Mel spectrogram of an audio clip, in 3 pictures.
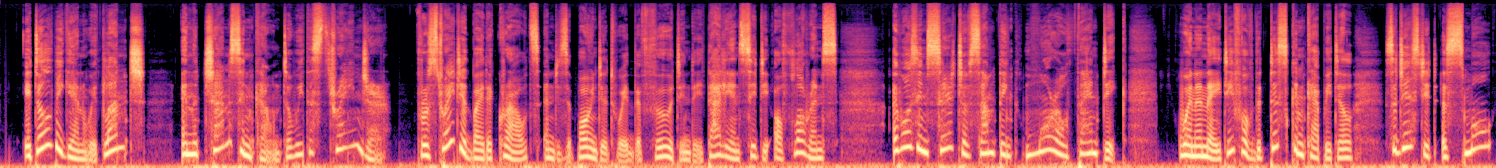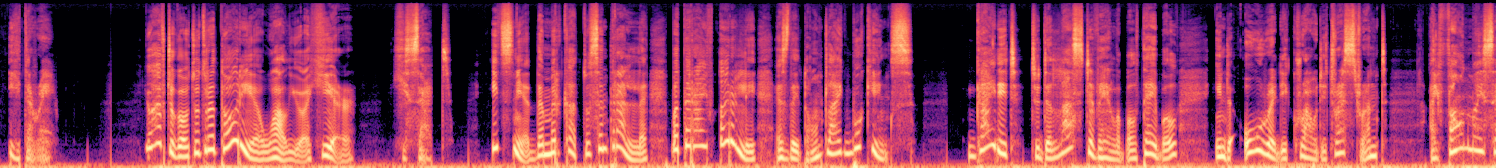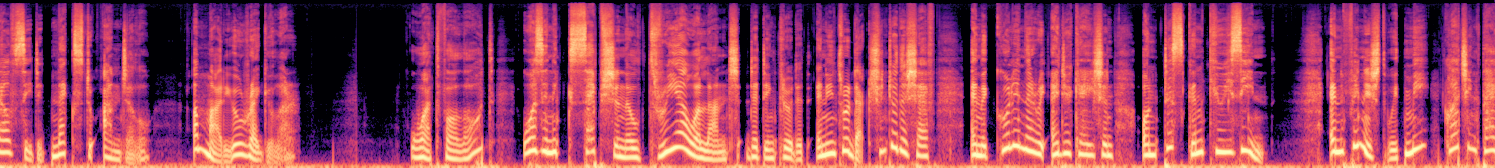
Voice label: Audiobooks narration English

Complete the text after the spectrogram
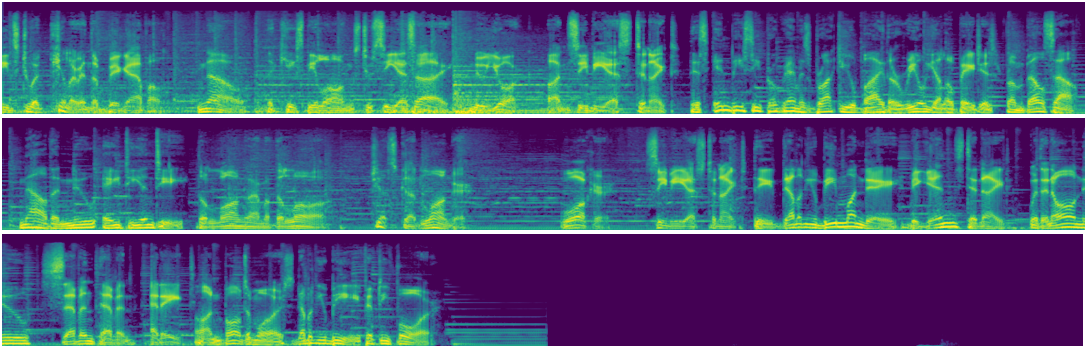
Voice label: TV Trailers Billboards

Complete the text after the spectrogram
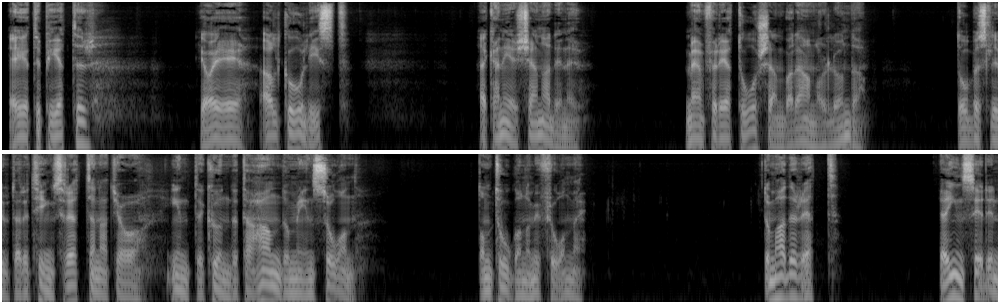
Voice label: in Swedish Real person

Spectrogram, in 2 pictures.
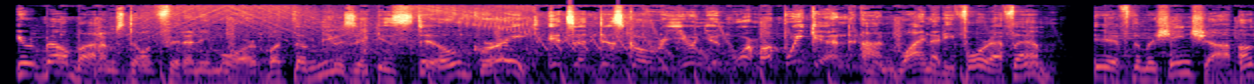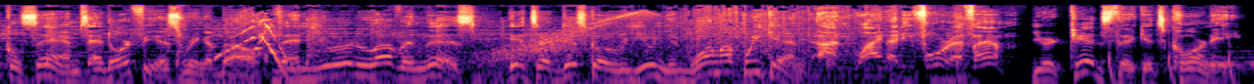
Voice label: SPECIALTY RADIO IMAGING AND BUMPERS

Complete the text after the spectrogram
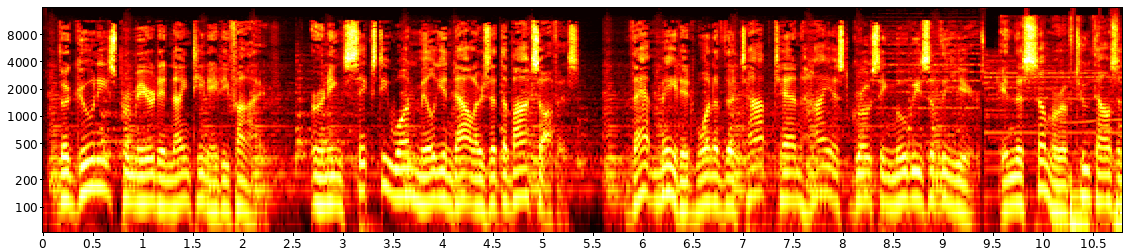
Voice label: Documentary

